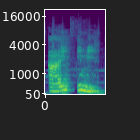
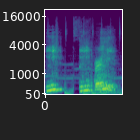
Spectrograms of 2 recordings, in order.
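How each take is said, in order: First: The words use English pronunciation. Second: The words use Portuguese letter pronunciation.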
